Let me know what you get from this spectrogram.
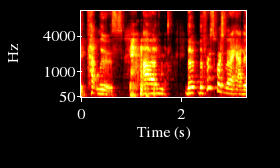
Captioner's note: laughs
